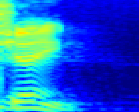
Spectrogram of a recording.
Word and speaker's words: Schoen: I didn't know if it was Schoen or Schoen, and it turns out it's Shane.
